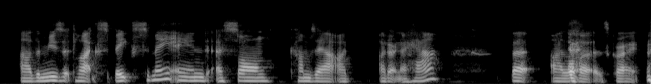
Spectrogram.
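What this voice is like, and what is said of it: New Zealand accent. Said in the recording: “I love your accent. I love it. You're from New Zealand, right? ... it's beautiful.”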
